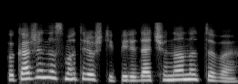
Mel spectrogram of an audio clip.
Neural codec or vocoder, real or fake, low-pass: codec, 16 kHz, 0.3 kbps, FocalCodec; fake; 7.2 kHz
